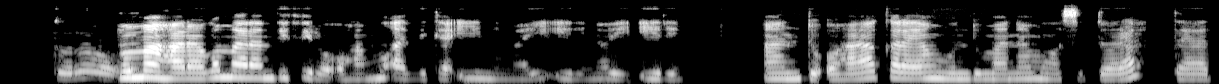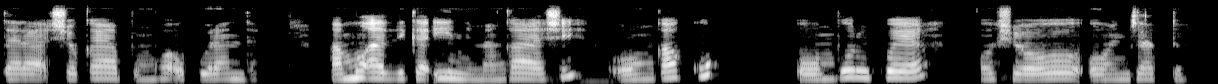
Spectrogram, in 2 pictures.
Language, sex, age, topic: Oshiwambo, female, 18-24, finance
